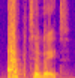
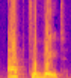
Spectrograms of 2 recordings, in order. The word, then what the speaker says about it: activate: act to wait yes so a stressed syllable has to be said higher activate and what happens with that is you much better clarity of saying the word activate and the MA in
